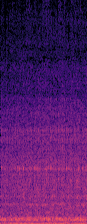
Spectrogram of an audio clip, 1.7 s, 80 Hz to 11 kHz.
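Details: 2006 Subaru B9 Tribeca idling with a faint uneven exhaust pulse, runs poorly; codes show multiple misfires including P0301, cylinder 1 worst, cylinder 6 also contributing; relative compression and ignition checks under way.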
